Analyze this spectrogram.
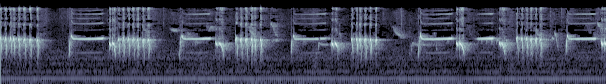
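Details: Female bar-winged prinia calling noisily, alternating sharp flat whistles with rapid stuttering rattles at roughly one-second intervals, steady low hum in the background.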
